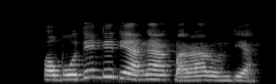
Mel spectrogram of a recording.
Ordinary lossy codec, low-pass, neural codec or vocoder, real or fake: none; 7.2 kHz; none; real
